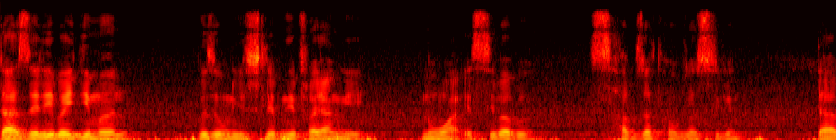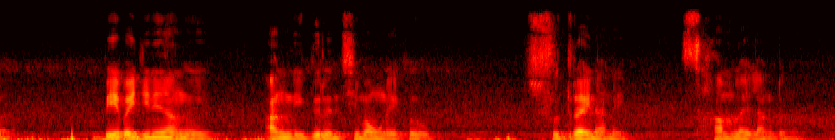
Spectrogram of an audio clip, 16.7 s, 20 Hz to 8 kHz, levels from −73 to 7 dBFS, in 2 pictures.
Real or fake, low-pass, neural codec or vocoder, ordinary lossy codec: real; 7.2 kHz; none; none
